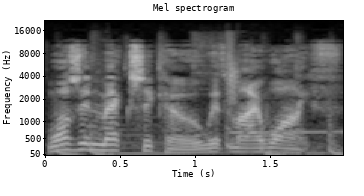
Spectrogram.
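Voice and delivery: ordinary delivery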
